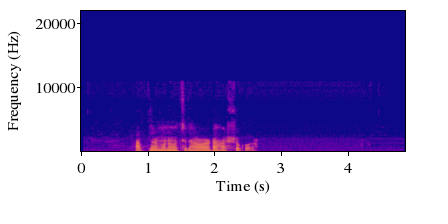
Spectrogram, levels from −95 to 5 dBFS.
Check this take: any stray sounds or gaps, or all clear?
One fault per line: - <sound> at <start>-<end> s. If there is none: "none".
none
